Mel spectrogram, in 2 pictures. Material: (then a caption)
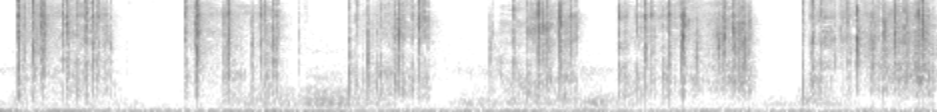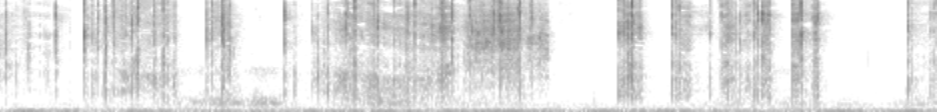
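Wood. A hot pad trivet made of small solid wooden blocks is held up and scratched with long plastic finger picks. Bursts of dry, bright, crackly scratching come in quick runs with short silent gaps between them. The sound is almost all high-pitched, with very little low end and no ringing after each stroke.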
